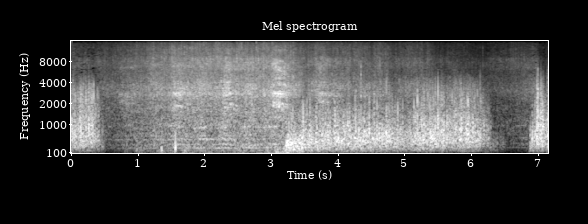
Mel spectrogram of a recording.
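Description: Wind buffeting a camera microphone carried on a moving bicycle. It drops away briefly about half a second in and again near the end.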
